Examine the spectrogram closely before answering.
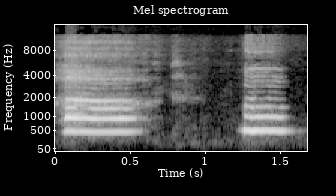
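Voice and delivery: very high, loud falsetto notes. Shown as a demonstration. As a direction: soar up high and ring out. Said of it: "It's like".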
